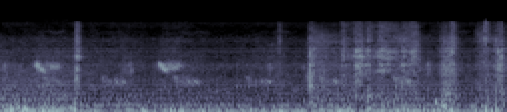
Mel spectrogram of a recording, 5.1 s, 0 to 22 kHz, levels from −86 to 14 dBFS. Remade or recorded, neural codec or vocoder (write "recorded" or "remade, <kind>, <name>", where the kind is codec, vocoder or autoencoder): remade, vocoder, Vocos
